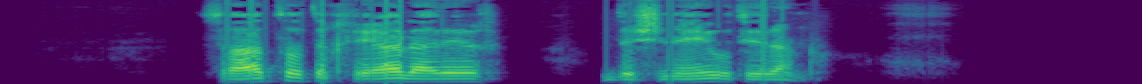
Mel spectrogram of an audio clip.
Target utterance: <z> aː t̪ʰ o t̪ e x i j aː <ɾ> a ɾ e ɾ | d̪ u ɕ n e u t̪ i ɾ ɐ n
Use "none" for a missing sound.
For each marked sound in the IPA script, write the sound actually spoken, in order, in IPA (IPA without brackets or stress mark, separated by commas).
s, l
